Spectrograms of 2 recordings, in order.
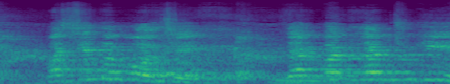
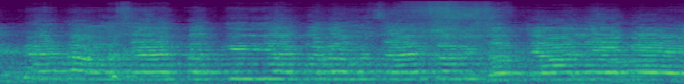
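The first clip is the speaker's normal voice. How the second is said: raised, chanted lament told to the mourners; mournful majlis recitation; 4 semitones higher than usual. Acted. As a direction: wail the story out as a grieving chant.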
